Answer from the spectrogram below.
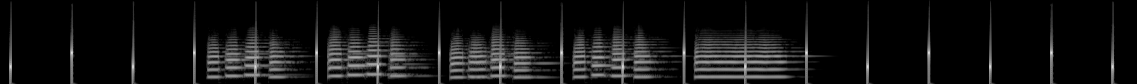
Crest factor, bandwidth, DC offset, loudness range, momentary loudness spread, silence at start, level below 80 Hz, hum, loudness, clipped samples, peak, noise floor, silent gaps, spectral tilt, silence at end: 22 dB; over 20 kHz; under 0.1%; 2 LU; 8 LU; 2.05 s; -58 dBFS; none; -22 LUFS; under 0.1%; -2 dBFS; under -90 dBFS; none; -3 dB/octave; 3.5 s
